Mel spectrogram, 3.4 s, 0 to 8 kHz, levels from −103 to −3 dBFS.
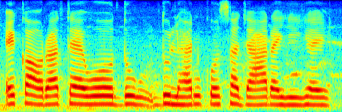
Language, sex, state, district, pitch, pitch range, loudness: Hindi, female, Himachal Pradesh, Shimla, 220 Hz, 205-225 Hz, -14 LUFS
